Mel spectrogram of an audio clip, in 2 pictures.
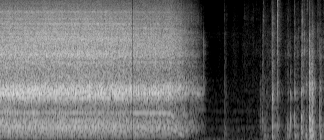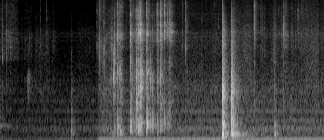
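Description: Countertop blender running steadily at high speed, cutting off about four seconds in and spinning down. Clicks and knocks follow as the glass jar is worked off the motor base and set down on the counter, with a sharp knock about eleven seconds in.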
